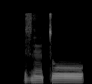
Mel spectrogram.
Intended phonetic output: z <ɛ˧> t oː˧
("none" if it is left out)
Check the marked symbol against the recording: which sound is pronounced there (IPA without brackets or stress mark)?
ɛ̃˧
